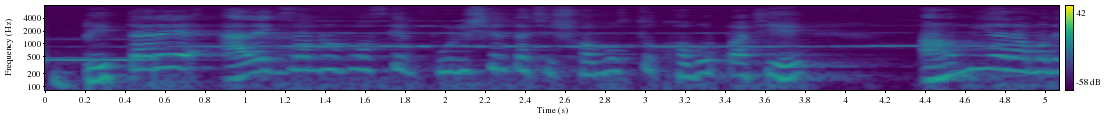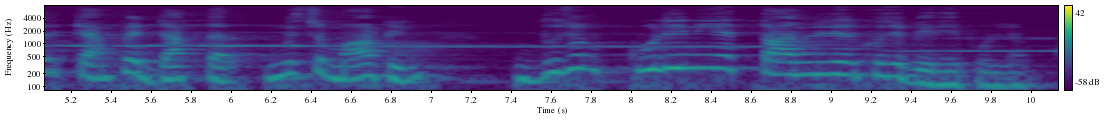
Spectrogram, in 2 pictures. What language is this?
Bangla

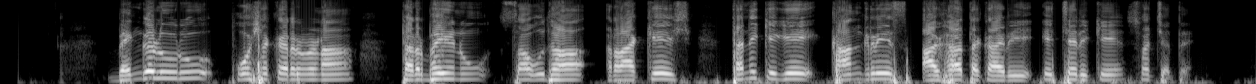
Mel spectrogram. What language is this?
Kannada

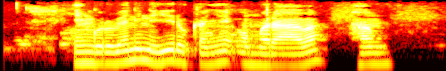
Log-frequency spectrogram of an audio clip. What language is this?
Kinyarwanda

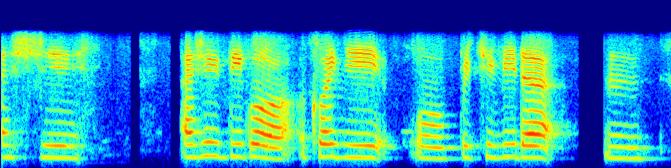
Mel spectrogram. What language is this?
Manipuri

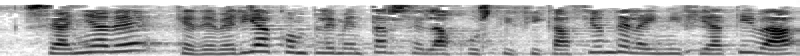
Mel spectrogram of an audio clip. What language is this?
Spanish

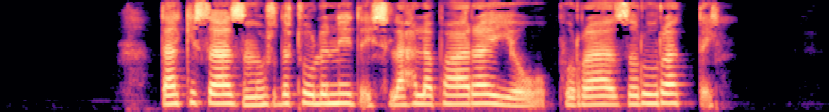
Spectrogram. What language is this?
Pashto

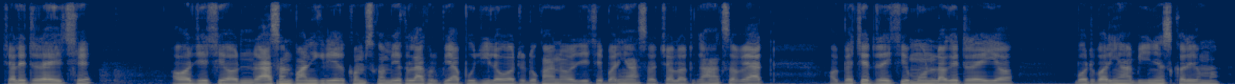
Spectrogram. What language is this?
Maithili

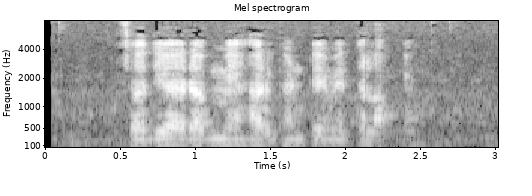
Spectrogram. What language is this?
Urdu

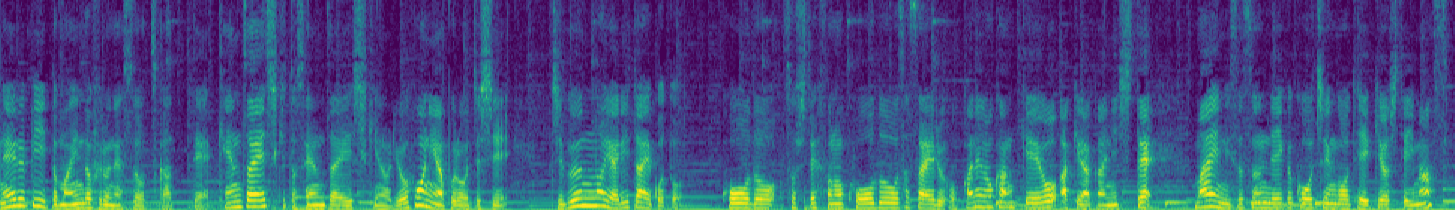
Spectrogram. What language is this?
Japanese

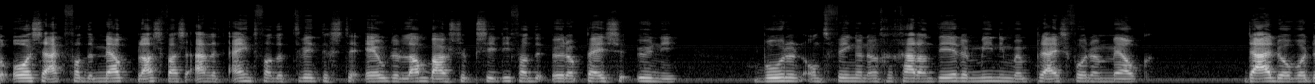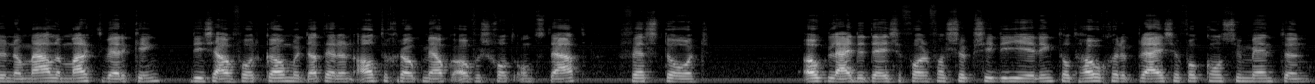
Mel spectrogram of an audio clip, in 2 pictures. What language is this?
Dutch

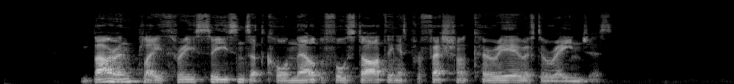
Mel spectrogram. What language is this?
English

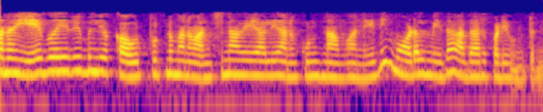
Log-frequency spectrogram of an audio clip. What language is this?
Telugu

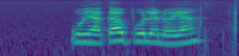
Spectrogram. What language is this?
Northern Sotho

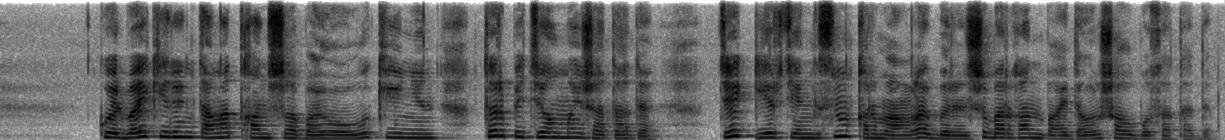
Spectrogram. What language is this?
Kazakh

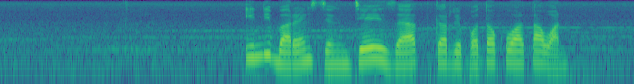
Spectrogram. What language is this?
Sundanese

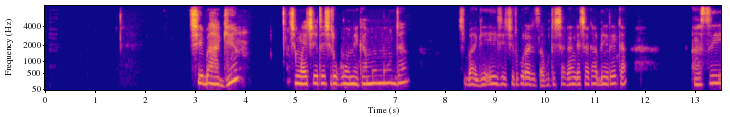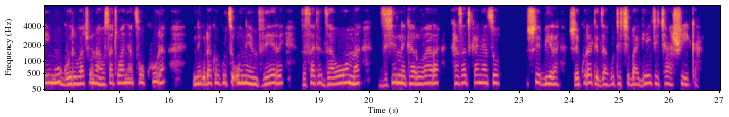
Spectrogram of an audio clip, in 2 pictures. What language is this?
Shona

